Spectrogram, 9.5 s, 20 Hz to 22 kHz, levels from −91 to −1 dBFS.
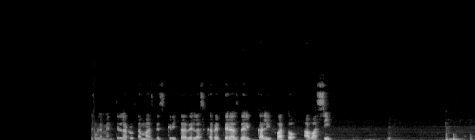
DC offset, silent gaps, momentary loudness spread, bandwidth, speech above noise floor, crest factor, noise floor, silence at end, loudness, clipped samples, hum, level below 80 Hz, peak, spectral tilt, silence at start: under 0.1%; none; 18 LU; 9.4 kHz; 40 dB; 22 dB; -70 dBFS; 0.05 s; -30 LUFS; under 0.1%; none; -72 dBFS; -10 dBFS; -5 dB/octave; 1.85 s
